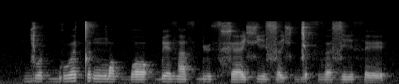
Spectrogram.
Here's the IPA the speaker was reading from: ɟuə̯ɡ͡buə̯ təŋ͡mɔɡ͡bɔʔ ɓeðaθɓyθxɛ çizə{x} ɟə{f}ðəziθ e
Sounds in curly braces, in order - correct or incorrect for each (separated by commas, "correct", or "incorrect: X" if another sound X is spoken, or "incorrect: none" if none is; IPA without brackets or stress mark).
incorrect: ç, incorrect: θ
